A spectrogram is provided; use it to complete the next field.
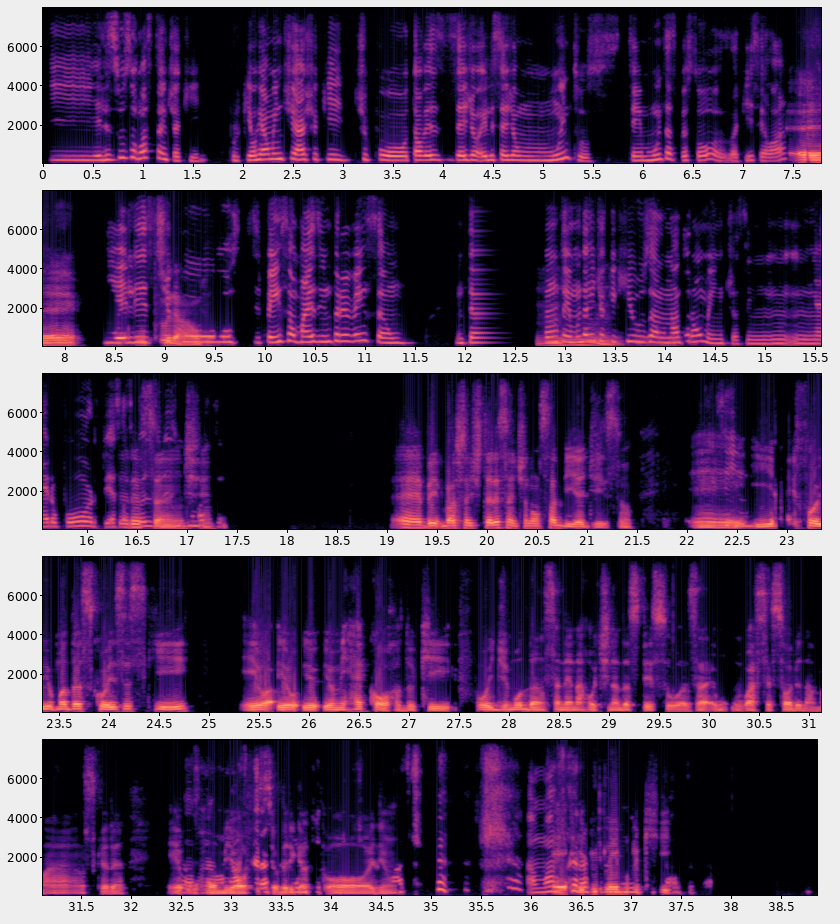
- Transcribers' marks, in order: tapping; distorted speech; static; in English: "home office"; chuckle
- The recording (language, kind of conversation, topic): Portuguese, unstructured, Como a pandemia mudou a rotina das pessoas?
